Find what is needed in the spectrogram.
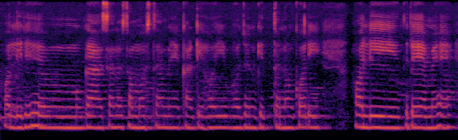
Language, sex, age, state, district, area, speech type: Odia, female, 30-45, Odisha, Mayurbhanj, rural, spontaneous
